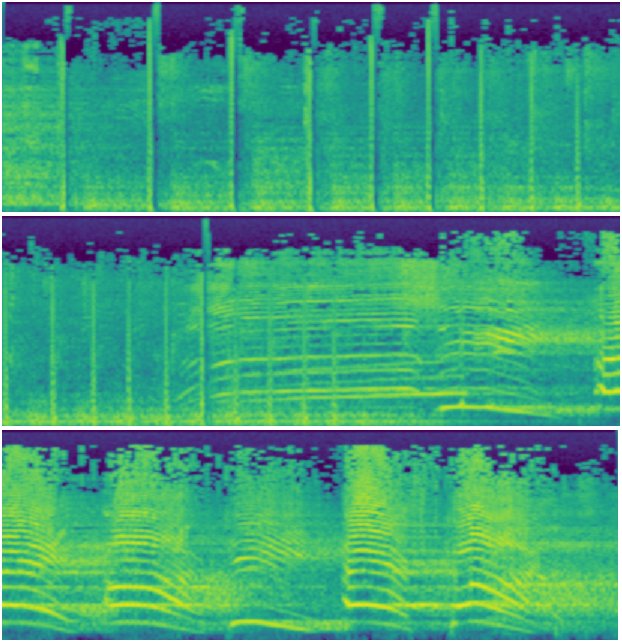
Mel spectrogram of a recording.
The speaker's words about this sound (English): We're gonna do the fight song. We're gonna do the uh, U of L cheer. Are we gonna do cheer real quick?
